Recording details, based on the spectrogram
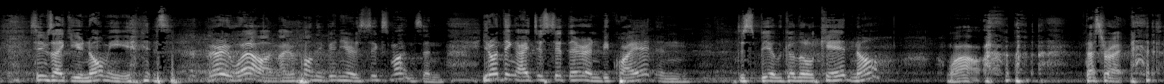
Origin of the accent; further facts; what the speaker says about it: Palo Alto, California, United States; I mean, I grew up in Palo Alto, so it's a little bit longer, maybe 20, 30 minutes longer.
